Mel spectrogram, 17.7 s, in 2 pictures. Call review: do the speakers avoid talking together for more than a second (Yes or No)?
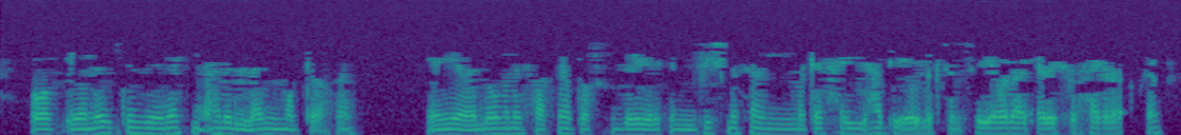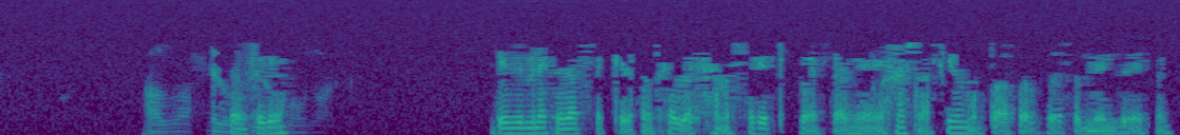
Yes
